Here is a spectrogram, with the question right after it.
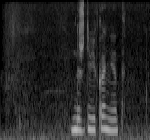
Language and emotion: Russian, neutral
